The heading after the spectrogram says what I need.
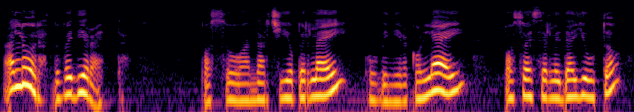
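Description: A cheerful old navy admiral talks on with bluff frankness, as a woman reading the story puts him on. The voice is warm and dark with a gravelly edge. He sounds like a storybook character read aloud. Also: medium pitch, animated, normal speed, highs cut off. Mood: jovial. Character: hearty, jovial old navy admiral, man.

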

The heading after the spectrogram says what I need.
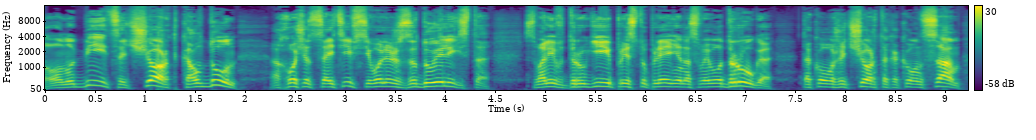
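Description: A man narrating an audiobook with an expressive reading style. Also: medium pitch, no echo, studio quality. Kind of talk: scripted narration.

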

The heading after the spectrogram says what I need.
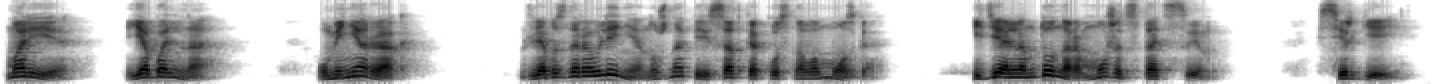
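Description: A man reading aloud voicing a desperate middle-aged mother who pleads and then bursts into furious shouting. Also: medium pitch, sing-song, unhurried, pauses often, dull audio. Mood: pleading.

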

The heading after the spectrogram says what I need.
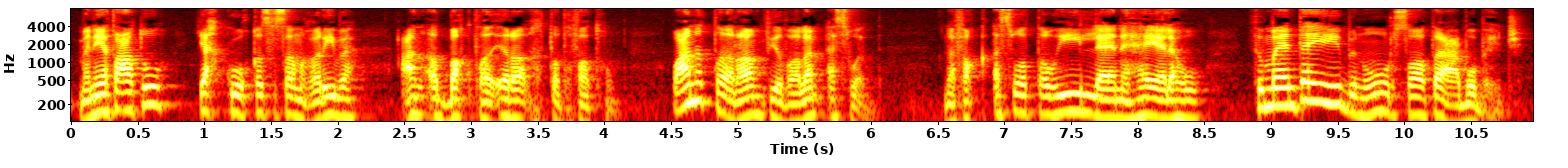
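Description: A man's voice: medium pitch, lively intonation, fast talker, natural voice. A man voicing a bearded, talkative German anesthetist who lectures a colleague on drugs, in a storybook reading. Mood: explaining. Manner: explaining drug facts, lecturing.

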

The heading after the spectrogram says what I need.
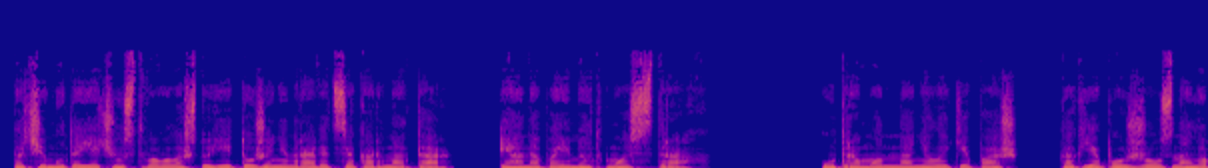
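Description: An audiobook reader narrating a first-person fantasy story in an even, measured way. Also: medium pitch, dry recording, clean studio sound.

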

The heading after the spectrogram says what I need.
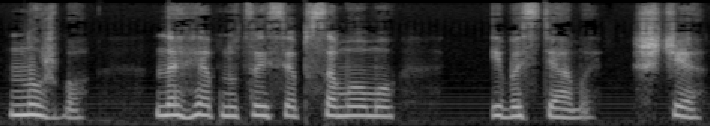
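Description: An audiobook reader voicing a desperate young man who mutters tense, halting words to himself, in a dry, close recording. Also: sits high, fairly even intonation, warm tone, no room sound. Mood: muttering.

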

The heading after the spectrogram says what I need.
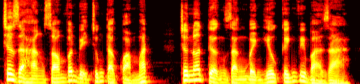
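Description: A man's voice: sits low, very animated, moderate pace, a bit bright, dry recording, studio quality, voice pushed down, heavily acted. A man voicing a scheming, bossy eldest son. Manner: bossy, snapping orders.

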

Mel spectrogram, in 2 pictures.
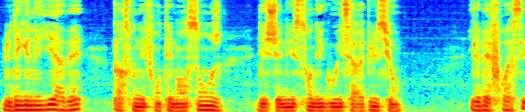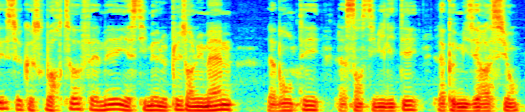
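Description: A man reading a short story aloud in a slow, measured way. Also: on the low side, steady tone, mellow, husky. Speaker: narrator.

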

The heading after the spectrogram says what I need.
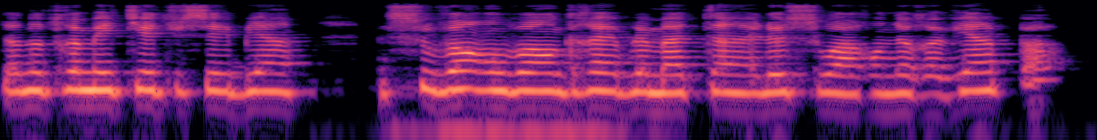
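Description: A woman reading as a gentle young fisherman. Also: on the high side, monotone, moderate pace, muffled recording, close to an everyday voice. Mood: tender. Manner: soft and quiet, consoling. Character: gentle young male fisherman, calm before death.

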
